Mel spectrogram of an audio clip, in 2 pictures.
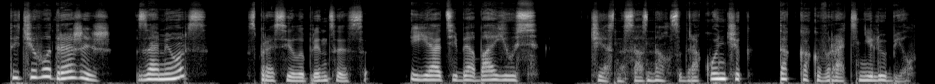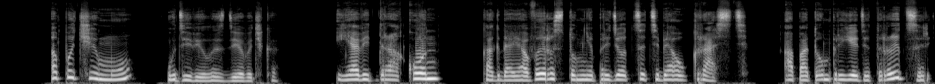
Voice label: Character Childrens Book RUS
